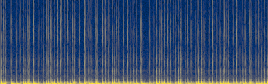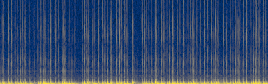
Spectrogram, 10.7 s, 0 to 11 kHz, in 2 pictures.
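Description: Fingernails tap rapidly on the lower cover of a closed, blue, glossy vinyl binder. The result is a dense, continuous patter of short, dull clicks with a low, thumpy body around 86 Hz and almost no high brightness. Each tap dies away almost instantly.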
